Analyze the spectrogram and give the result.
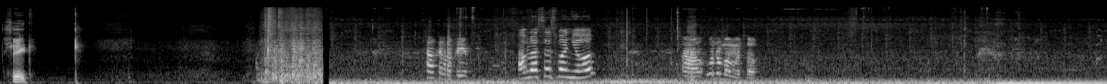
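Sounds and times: car engine idling: 0:03.3 - 0:11.0.

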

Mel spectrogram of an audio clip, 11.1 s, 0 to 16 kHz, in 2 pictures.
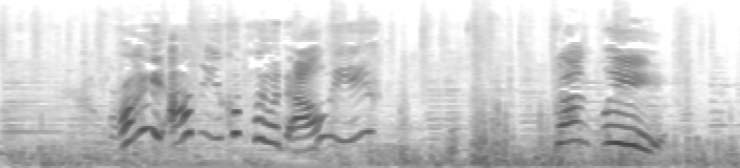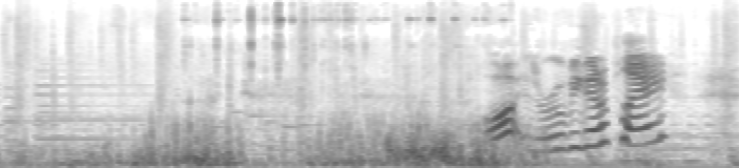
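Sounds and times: faint music: 0:00.0 - 0:11.0
handling and wind noise: 0:00.0 - 0:11.0.

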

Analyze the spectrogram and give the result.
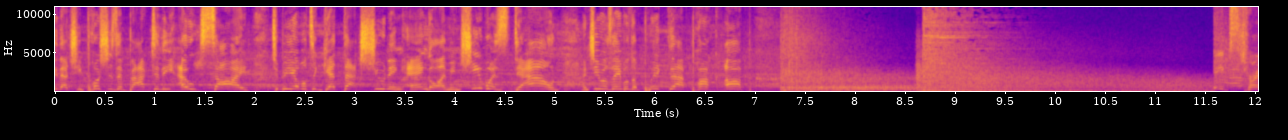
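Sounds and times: deep boom with rumbling tail: 0:07.3 - 0:11.6.

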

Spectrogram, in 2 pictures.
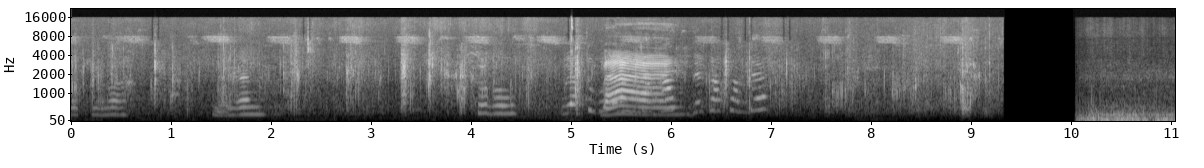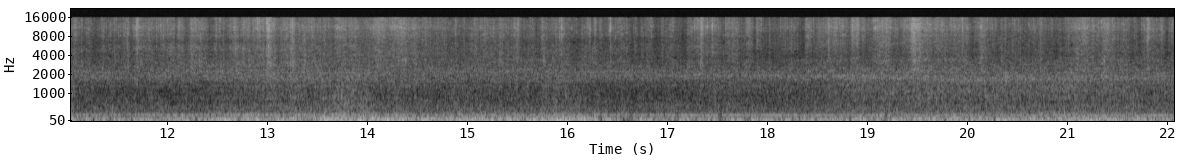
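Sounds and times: engine and road rumble: 0:10.0 - 0:22.0
constant low hum: 0:10.1 - 0:22.0.

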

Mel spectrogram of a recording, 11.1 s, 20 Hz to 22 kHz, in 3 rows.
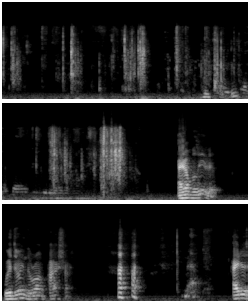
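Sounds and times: typing on computer keyboard: 0:00.0 - 0:03.4
low murmur: 0:00.0 - 0:11.0.

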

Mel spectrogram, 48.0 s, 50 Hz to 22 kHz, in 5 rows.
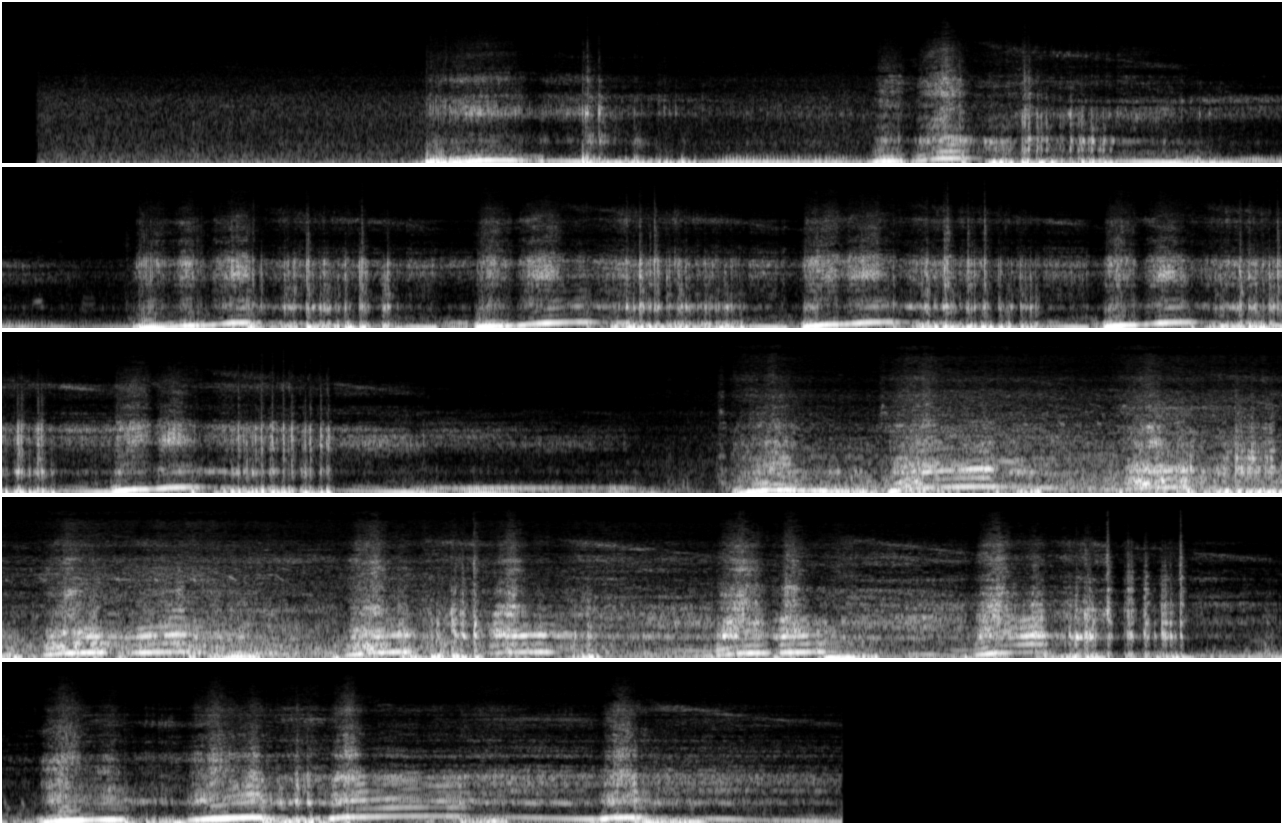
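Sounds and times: car engine starting and revving: 0:03.0 - 0:44.7.

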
